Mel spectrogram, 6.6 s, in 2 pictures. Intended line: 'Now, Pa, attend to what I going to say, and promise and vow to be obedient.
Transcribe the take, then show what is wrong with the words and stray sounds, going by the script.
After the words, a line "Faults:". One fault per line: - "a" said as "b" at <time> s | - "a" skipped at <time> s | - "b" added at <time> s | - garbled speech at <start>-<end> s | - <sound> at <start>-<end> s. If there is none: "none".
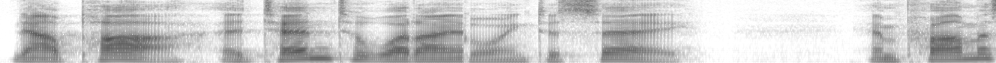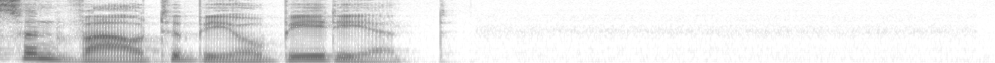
'Now, Pa, attend to what I going to say, and promise and vow to be obedient.
Faults:
none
